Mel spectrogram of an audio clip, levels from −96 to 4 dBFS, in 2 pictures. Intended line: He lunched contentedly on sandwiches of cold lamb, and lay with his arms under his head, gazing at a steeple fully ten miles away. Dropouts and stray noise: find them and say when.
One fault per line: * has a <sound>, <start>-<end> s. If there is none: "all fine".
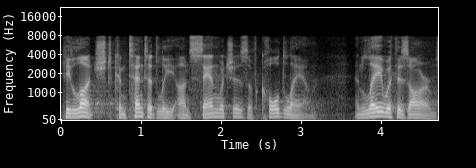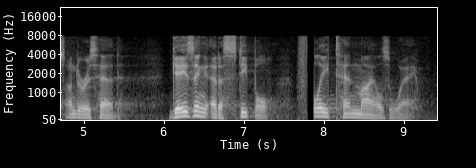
* has a dropout, 7.8-7.9 s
